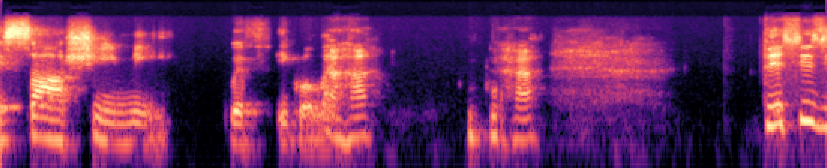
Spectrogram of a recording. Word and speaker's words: sashimi: to say it and even more noticeable if you order just the raw fish sashimi which in japanese person tells me i'm a little closer when i say sashimi with equal length this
